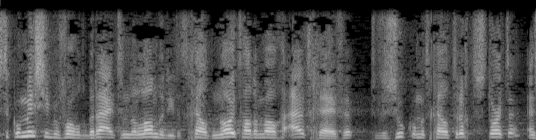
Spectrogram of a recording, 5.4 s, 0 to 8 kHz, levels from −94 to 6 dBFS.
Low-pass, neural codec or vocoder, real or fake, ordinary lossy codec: 7.2 kHz; none; real; none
